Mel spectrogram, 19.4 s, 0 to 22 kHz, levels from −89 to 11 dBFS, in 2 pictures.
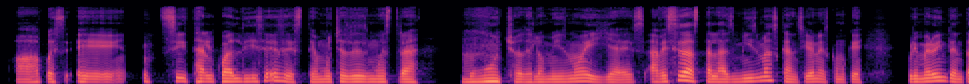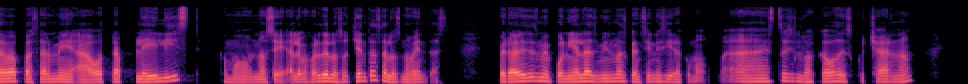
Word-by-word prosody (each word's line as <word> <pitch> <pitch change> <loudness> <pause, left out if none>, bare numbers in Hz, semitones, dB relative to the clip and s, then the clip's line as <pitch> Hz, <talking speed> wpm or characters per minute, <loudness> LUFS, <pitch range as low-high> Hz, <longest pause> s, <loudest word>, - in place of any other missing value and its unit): Ah, 125 +1 -1
pues, 130 -1 -2
eh, 125 -5 -1 0.3
sí, 155 -2 -1
tal 140 0 0
cual 145 -1 +5
dices, 145 +4 0
este, 125 -1 -2
muchas 130 +2 0
veces 135 -1 +3
muestra 130 -2 0 0.4
mucho 130 0 +3
de 125 - -1
lo 125 0 -1
mismo, 130 +4 +1
y 130 -5 +1
ya 115 -1 0
es 115 0 -7
a 130 - +1
veces 140 +9 +3
hasta 150 -7 +6
las 125 -1 +2
mismas 160 +8 0
canciones. 135 0 -1
Como 120 -1 -7
que 120 0 -3 0.4
primero 140 +4 +4
intentaba 145 -3 +3
pasarme 125 0 0
a 115 -1 +1
otra 120 +2 +1
playlist, 140 - -1 0.2
como, 115 -1 -5
no 120 0 -3
sé, 115 -2 -2
a - - 0
lo 125 - +1
mejor 130 +3 -2
de 160 - +7
los 140 -2 0
ochentas 175 +8 -2
a - - +5
los 125 -1 -1
noventas, 120 0 -5 0.5
pero, 140 0 +4
a - - +8
veces 170 +3 +2
me 165 -3 +1
ponía 135 +2 +1
las 155 -1 +4
mismas 145 +2 -2
canciones, 140 +1 -4
y - - -3
era 125 -2 -4
como, - - -13
ah, 145 0 -3
esto 150 +4 -5
sí 160 - -7
lo 140 -3 -3
acabo 140 +2 -1
de 150 - 0
escuchar, 135 +1 -5
¿no? 140 +9 -5 0.5
Y, - - -24
135 Hz, 200 wpm, -22 LUFS, 125-145 Hz, 0.5 s, a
